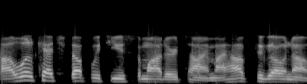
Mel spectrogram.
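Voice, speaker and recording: A man with a Jamaican accent speaks with lively intonation. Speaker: scammer. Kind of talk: interview.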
